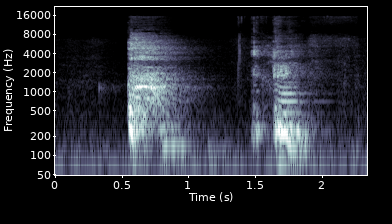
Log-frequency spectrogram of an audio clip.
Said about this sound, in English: Cough.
